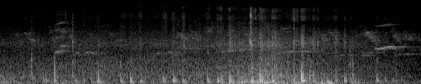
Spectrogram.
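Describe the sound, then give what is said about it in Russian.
Steady clip-clop of a horse's hooves on a hard surface as a rider leaves on horseback, a rapid rhythmic series of sharp knocks that grows slightly louder toward the middle, with no voices present. “Я возьму коня и поеду за помощью.”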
